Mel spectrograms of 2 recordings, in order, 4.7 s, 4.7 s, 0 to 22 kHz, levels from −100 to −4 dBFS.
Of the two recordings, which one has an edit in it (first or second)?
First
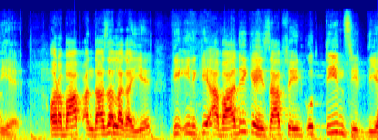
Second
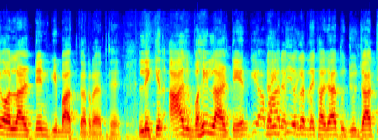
second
